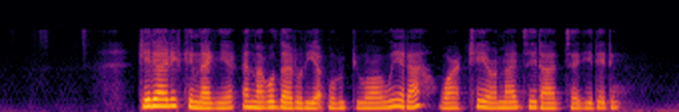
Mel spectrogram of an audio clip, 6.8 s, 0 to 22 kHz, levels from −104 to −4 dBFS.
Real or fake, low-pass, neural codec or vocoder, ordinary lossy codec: fake; 7.2 kHz; codec, 16 kHz, 0.5 kbps, FunCodec, trained on LibriTTS, 25 frames a second; none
